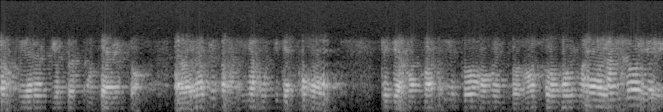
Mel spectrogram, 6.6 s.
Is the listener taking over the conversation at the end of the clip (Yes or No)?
No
